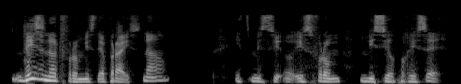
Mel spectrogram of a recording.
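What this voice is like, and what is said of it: Put-on French accent. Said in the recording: “Say it with a French accent.”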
